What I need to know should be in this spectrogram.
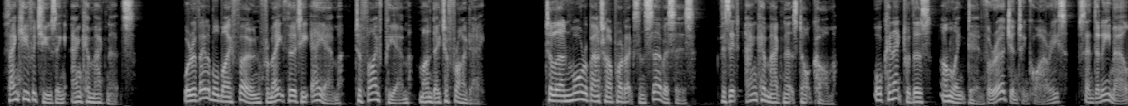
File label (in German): Britische Sprecher IVR Telefonansagen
